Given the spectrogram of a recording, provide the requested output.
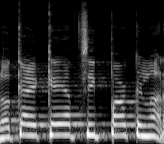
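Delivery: high, mock driver voice; driver's voice. Car service driver insisting on phone, high mock voice. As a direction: squeak it like the clueless driver.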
